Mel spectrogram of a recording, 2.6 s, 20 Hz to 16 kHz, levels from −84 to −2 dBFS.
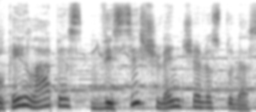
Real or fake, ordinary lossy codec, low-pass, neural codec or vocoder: real; AAC, 96 kbps; 14.4 kHz; none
